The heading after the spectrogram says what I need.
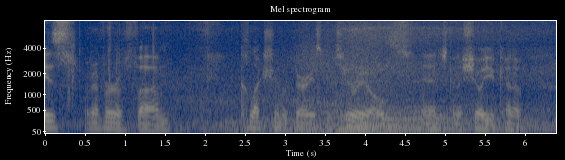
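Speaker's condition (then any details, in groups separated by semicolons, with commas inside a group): No condition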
